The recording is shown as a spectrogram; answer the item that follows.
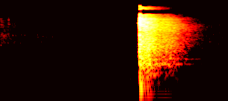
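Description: A single handgun shot about one and a half seconds in, loud and sharp, with a short ring of reverberation from the indoor range.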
